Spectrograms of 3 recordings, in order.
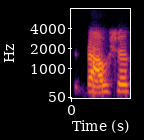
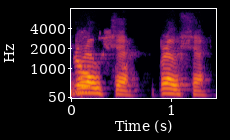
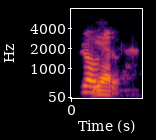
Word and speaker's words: brochure: right and then vouchers browsers need some information is there on the card or it's like advertisement or something it's a browser that's a brochure you pronounce it brochure brochure correct me my grammatical mystics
